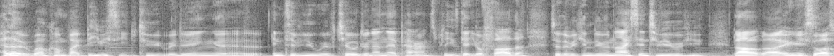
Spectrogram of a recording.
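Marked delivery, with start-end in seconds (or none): 0.0-7.0 put-on radio announcer voice with presenter patter. Speaker reenacting a planned call to random strangers, radio announcer voice. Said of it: "versucht so ein bisschen so eine Radiostimme".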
